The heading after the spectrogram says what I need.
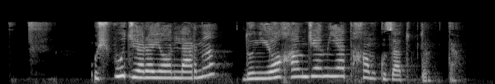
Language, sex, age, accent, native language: Uzbek, female, 18-24, Farg'ona, Uzbek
